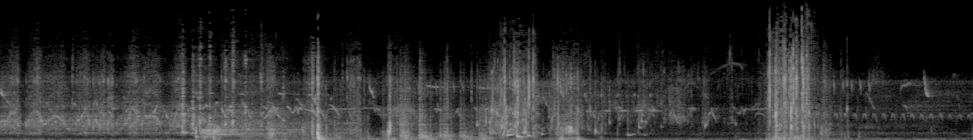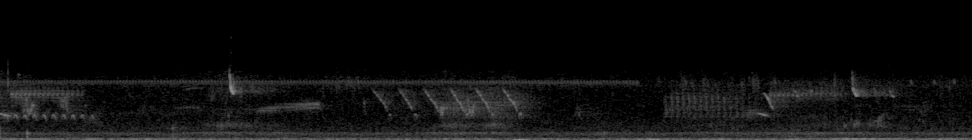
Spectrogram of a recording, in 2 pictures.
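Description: Small birds chirping and trilling in the second half. Before that there are several seconds of rustling and clicking handling noise, with a short loud rustle about six seconds in.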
